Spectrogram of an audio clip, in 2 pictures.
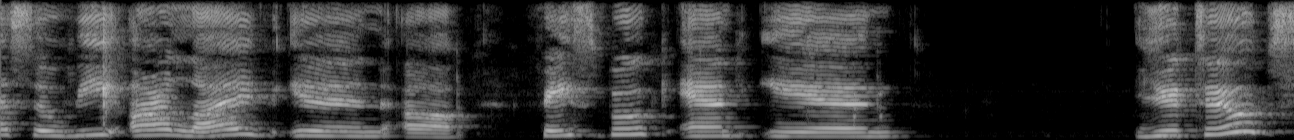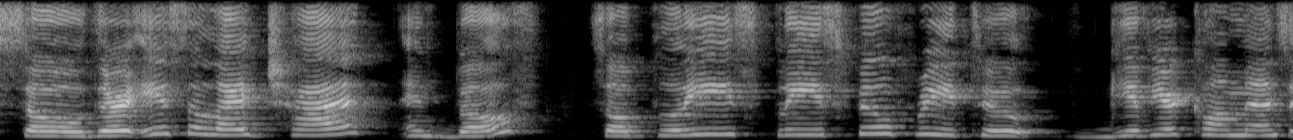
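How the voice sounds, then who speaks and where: A woman's voice: sits high, slow pace. A woman hosting a live-streamed interview, friendly and eager, laughing often. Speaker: host.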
